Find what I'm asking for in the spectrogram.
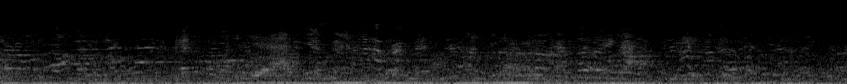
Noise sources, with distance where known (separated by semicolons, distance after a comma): person or small group talking, near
